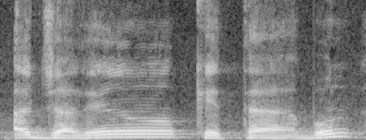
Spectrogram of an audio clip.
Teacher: تنوین ہے، اس کے بعد کاف آ رہا ہے تو یہاں لام کے نیچے دو زیر کی تنوین، تو یہاں اخفا کریں گے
